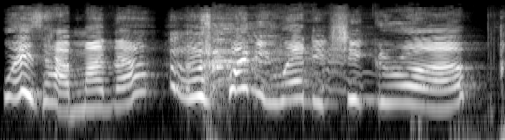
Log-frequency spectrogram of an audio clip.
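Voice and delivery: put-on heavy Kenyan accent, very loud and high pitched. Retell your mom's reaction to the pictures you sent her, in a really thick Kenyan accent. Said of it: "you get this really thick Kenyan accent".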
